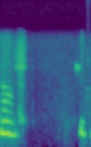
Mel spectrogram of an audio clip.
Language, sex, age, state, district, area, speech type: Odia, female, 45-60, Odisha, Sundergarh, rural, conversation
